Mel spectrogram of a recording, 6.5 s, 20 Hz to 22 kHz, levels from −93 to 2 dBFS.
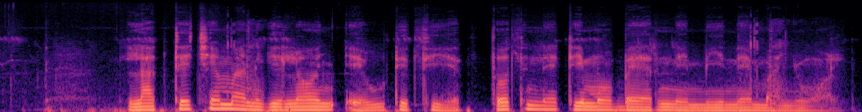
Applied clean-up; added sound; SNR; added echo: neural mask model RNNoise.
